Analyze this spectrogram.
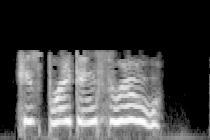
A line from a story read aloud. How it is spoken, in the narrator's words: screams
